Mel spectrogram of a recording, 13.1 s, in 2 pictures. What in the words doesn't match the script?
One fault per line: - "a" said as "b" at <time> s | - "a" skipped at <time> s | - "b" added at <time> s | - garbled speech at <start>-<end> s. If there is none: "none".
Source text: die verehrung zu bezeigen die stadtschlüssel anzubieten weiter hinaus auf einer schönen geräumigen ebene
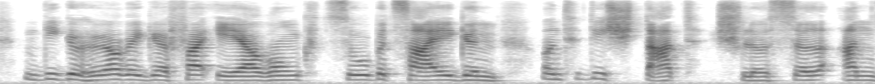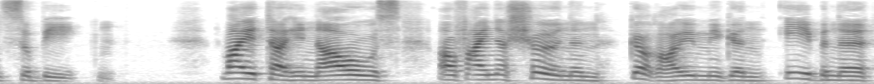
- "gehörige" added at 0.5 s
- "und" added at 4.0 s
